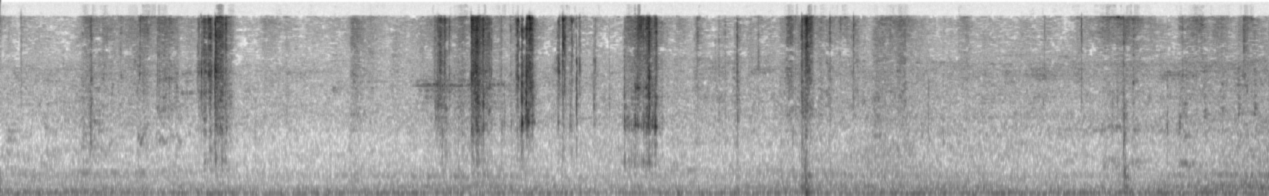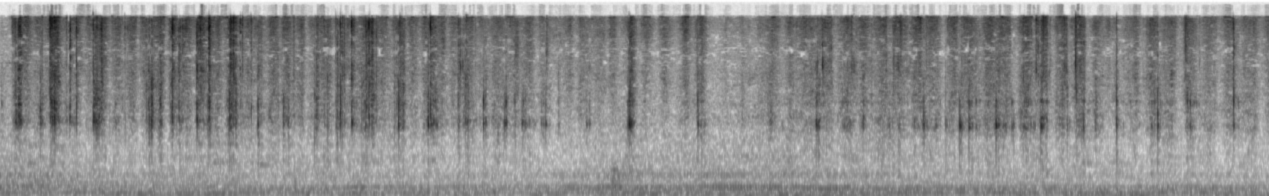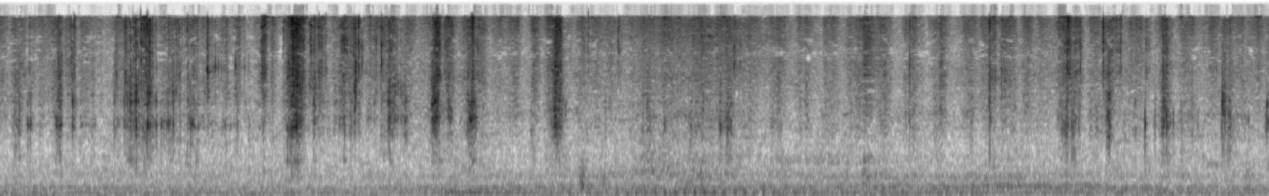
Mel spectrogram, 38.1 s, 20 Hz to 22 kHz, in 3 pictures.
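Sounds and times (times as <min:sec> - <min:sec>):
tools clicking and scraping: 0:00.1 - 0:02.6, 0:04.2 - 0:09.4, 0:10.8 - 0:38.0.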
